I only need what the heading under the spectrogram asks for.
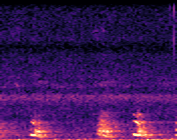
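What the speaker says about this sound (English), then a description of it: "We're getting barked at by our border collie." A border collie barks three times outdoors in a garden, the barks spaced apart and moderately distant over low background rumble.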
